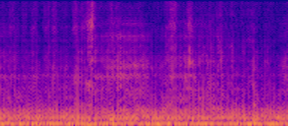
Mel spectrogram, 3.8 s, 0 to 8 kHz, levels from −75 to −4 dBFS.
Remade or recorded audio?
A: remade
